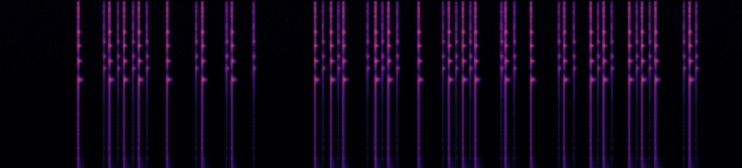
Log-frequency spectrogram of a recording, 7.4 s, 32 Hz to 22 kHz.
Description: Morse code (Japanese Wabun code), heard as a telegraph sounder, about 18 wpm. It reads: ハレ トモダチ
